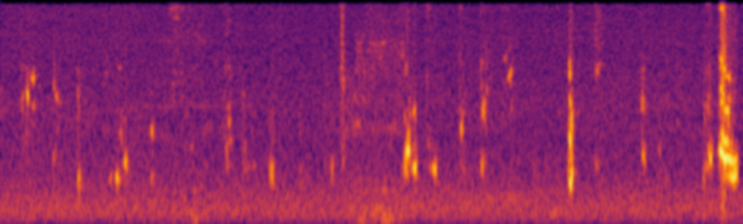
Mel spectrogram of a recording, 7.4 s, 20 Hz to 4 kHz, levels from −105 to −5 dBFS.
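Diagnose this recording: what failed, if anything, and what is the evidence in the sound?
At the converter stage, the microphone's input level was likely set too high, causing microphone overload. From 7.2 to 7.27 s the loudest speech peaks drive about 5 dB past full scale, and around a tenth of the samples there are flattened, giving a harsh, crackly edge.

In call processing, the software likely reacted to that clipping by stepping the microphone volume down. At 7.25 s the speech and the background both drop suddenly by about 2 dB. The G.711 call path, with nothing above 4 kHz, is working normally.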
